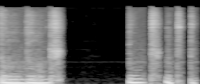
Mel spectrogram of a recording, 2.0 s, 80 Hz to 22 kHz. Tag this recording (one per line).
120-bpm
bassdrum
boom
boomy
Dare-19
kick
loop
noise-gate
